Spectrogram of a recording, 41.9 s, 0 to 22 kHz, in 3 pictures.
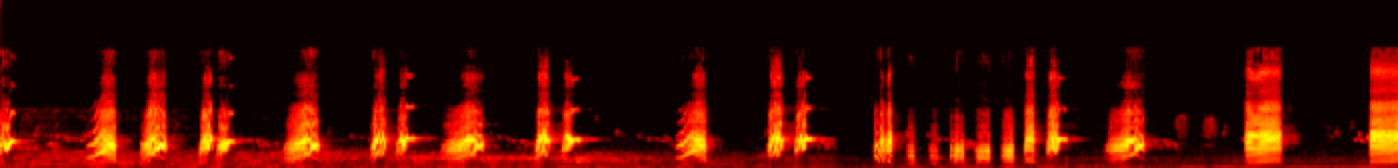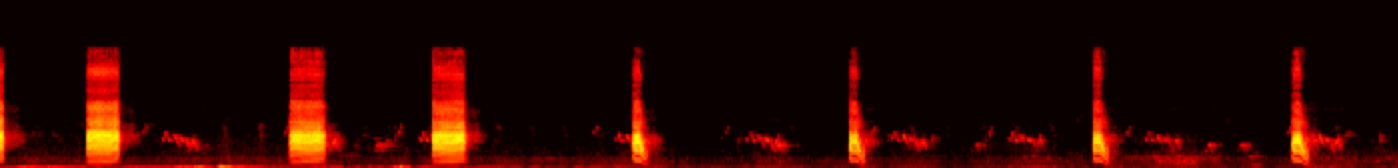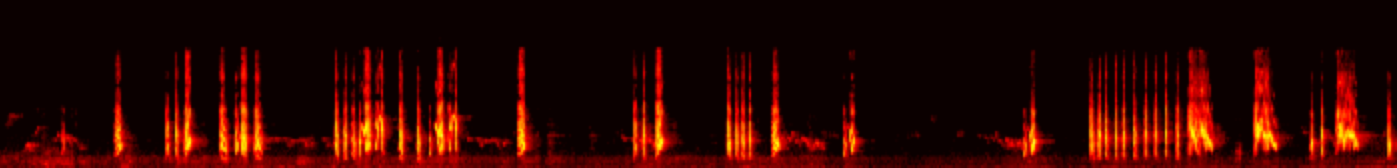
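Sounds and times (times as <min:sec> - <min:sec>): bird chattering: 0:00.0 - 0:19.1, 0:20.0 - 0:20.6, 0:22.4 - 0:23.2, 0:28.2 - 0:33.4, 0:34.2 - 0:36.6, 0:38.0 - 0:41.9
bird harsh rasping song: 0:00.0 - 0:41.9.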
